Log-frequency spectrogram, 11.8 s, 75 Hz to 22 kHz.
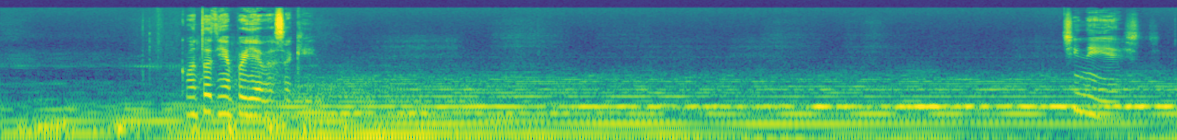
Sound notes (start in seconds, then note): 1.4 speaking foreign language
